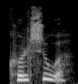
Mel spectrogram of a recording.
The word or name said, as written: kulsur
